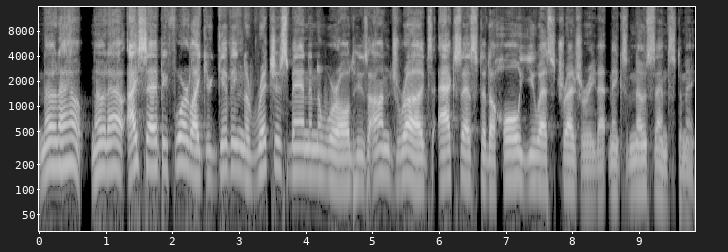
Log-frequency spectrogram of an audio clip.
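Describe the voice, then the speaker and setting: Speaking with a New Jersey accent, a man with a fairly high pitch swings very widely up and down, going at a fairly slow pace with hardly any pauses. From New York and New Jersey. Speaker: internet radio host. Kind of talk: casual interview chat.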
